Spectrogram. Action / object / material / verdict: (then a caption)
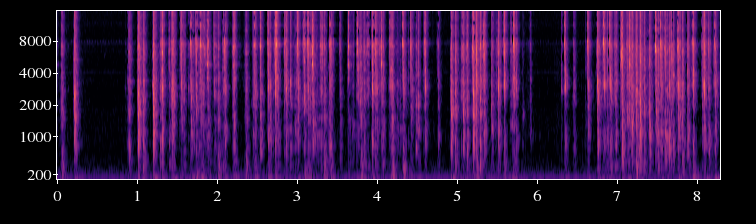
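tap / mechanical keyboard with PBT plastic keycaps / plastic / none. Fingertips type fast and continuously on a mechanical keyboard with clicky green switches and PBT plastic keycaps. Dense, bright, crisp clicks and clacks come in rapid bursts, with short pauses near the start and again around six seconds. A faint steady low hum runs underneath.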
